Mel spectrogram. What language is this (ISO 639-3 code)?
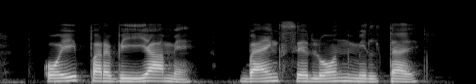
mag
